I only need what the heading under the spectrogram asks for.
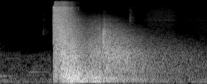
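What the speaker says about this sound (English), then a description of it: "Okay, I'm going to shoot without the recoil pad" A single loud, sharp shot from a Henry 45-70 Government lever-action rifle fired without a recoil pad, close up, with a booming report that decays over about a second and a half.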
